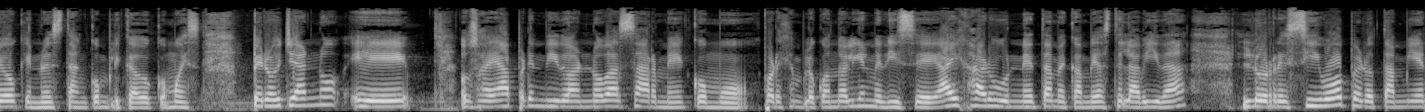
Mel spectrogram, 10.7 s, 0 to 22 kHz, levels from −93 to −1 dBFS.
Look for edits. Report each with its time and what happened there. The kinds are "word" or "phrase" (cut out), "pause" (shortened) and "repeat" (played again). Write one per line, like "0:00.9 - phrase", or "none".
0:03.4 - word
0:05.7 - phrase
